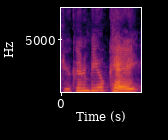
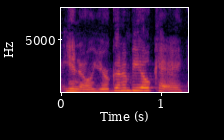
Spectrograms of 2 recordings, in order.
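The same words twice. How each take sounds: First: Said in the usual way. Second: Softer, quicker "you're gonna be okay" while hugging her; soft reassurance. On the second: Retold or imitated. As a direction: soothe her gently as you hold her. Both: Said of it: "kinda hugged her like".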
